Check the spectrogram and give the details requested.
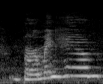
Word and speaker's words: Birmingham: what city is this oh firming Birmingham it's spelled like Birmingham um but yeah so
